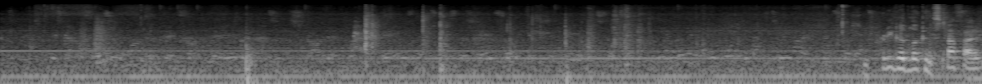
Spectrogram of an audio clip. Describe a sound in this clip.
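Cardboard boxes knock and slide on a table.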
